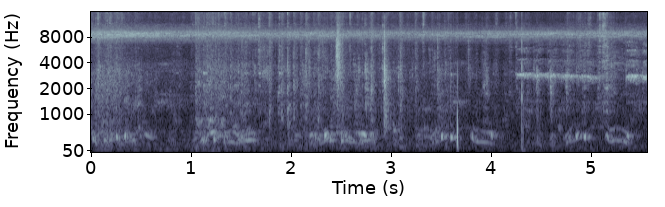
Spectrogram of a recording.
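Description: Domestic pigeons cooing, many low wavering coos overlapping one after another. A single sharp tap sounds about two-thirds through, and a thin high whistle comes in near the end.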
